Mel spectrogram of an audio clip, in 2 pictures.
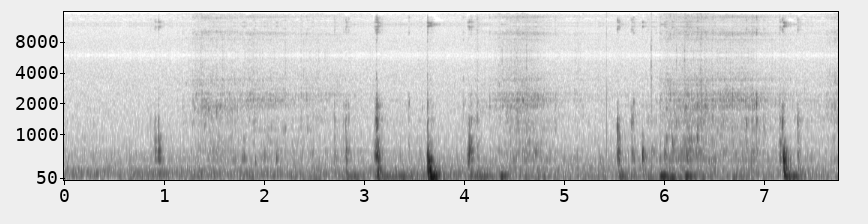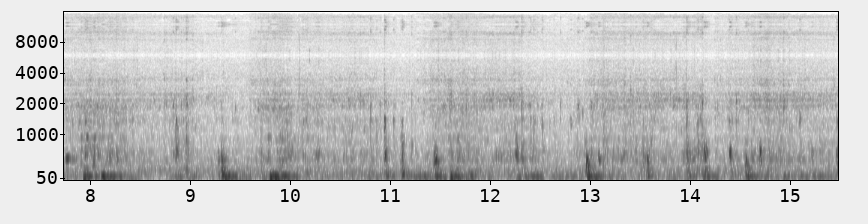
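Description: Small waves lap and splash against the shore close by.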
